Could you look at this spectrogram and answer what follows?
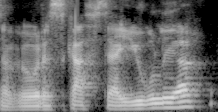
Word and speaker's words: Raskasta Joulua: Raskasta Joulua. It's hopefully something. It's at least reminiscent. Wonderful. Yeah, it's Finnish. It's Raskasta finished. Joulua. So it's A little bit more power in there.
